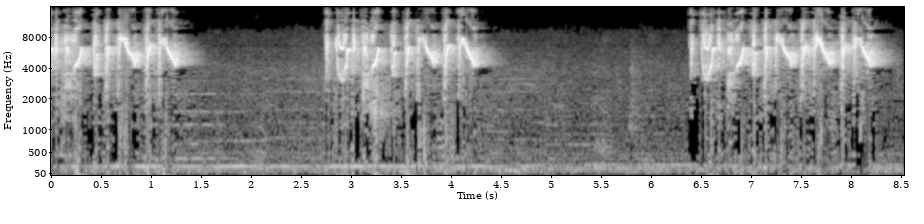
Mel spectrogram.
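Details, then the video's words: Sunbird lure call used to attract birds: three high, rapid bursts of thin zigzag chirps, each about a second and a half, separated by pauses of roughly two seconds, with a faint low hum beneath. "SUARA PIKAT KOLIBRI NINJA"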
